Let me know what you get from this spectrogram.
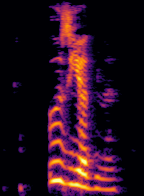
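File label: "ызйӧдны", Komi, female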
